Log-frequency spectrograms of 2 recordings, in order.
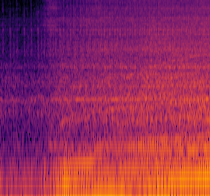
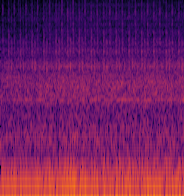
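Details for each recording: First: Reliant Fox engine, hot, with the thermostat removed so coolant now circulates through the radiator and it is not overheating; it catches, swells, then sags and hunts rather than settling. Unsteady idle. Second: Reliant Fox engine fully off choke, warm, with the fuel and cooling systems now sorted, before setting the ignition timing; smooth, even low idle with a steady beat and no knocks or misses, sounds sweet. Normal idle.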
